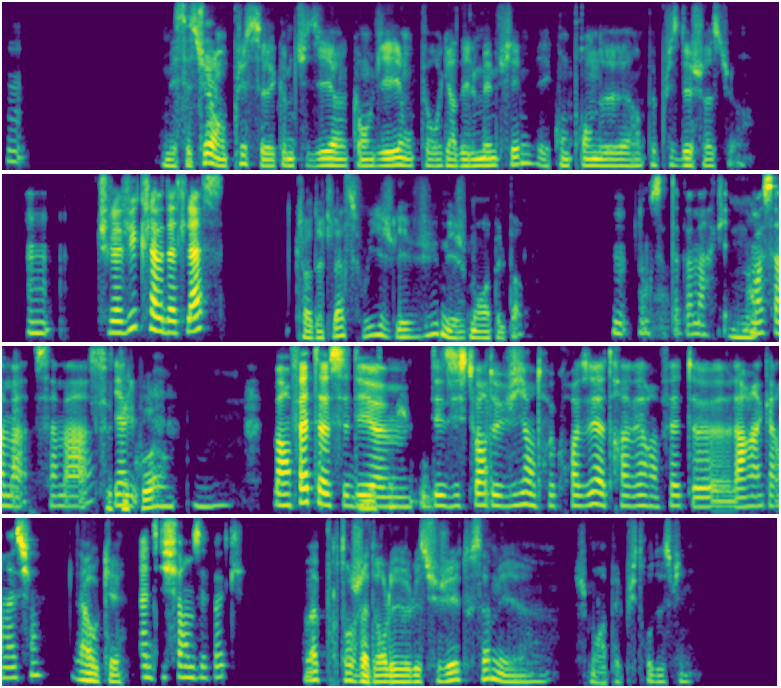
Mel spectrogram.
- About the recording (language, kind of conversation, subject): French, unstructured, Pourquoi les films sont-ils importants dans notre culture ?
- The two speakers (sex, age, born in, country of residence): female, 30-34, France, France; male, 30-34, France, France
- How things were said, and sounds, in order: tapping; other background noise; other noise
